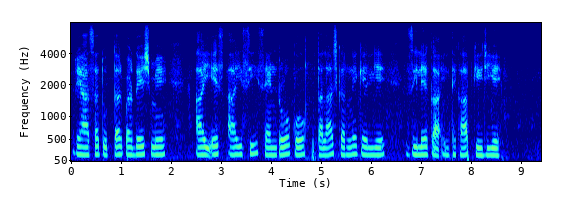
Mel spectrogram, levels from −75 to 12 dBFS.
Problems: none marked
